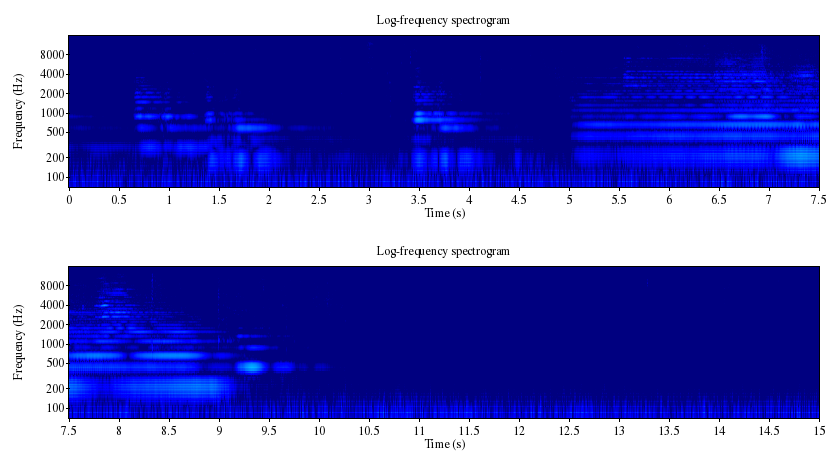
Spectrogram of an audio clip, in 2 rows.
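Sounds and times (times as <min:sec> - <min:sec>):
violin: 0:00.0 - 0:10.0
clarinet: 0:00.0 - 0:10.1
cello: 0:00.0 - 0:10.3.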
